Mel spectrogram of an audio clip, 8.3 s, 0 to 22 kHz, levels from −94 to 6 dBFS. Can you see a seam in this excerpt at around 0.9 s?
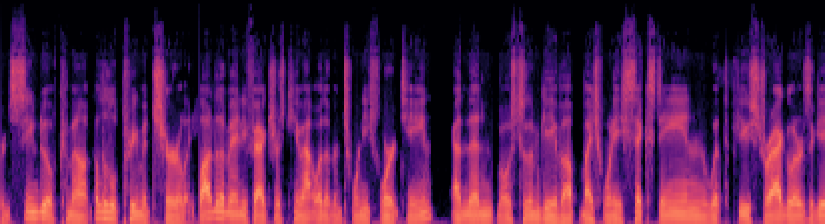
yes; 2 cuts; at 0.9 s, 2.0 s

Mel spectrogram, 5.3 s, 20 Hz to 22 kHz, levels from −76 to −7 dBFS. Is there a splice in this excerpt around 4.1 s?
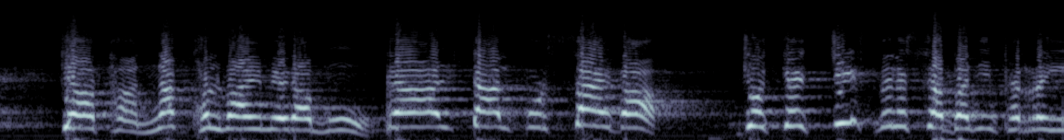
no; 1 cut; at 1.9 s

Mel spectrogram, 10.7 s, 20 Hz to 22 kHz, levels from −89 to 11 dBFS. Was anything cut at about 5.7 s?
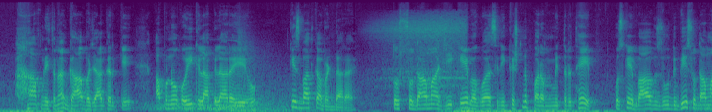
yes; 1 cut; at 5.7 s

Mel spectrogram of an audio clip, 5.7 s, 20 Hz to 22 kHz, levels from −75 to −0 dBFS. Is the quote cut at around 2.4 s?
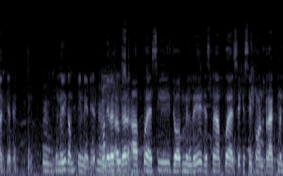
yes; 1 cut; at 2.4 s

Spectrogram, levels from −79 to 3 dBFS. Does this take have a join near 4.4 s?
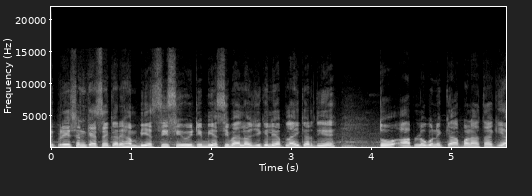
no; 0 cuts

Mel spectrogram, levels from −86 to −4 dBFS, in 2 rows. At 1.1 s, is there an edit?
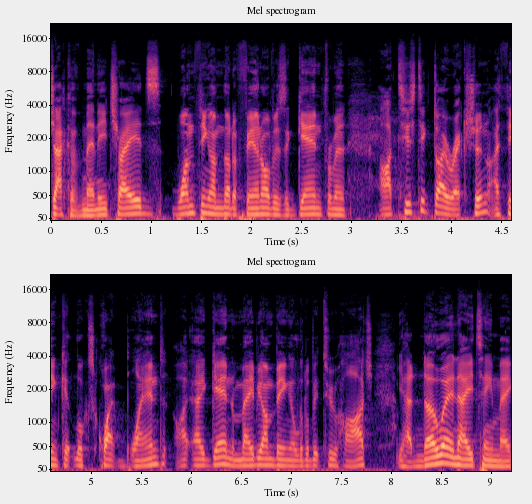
yes; 2 cuts; at 1.1 s, 7.9 s

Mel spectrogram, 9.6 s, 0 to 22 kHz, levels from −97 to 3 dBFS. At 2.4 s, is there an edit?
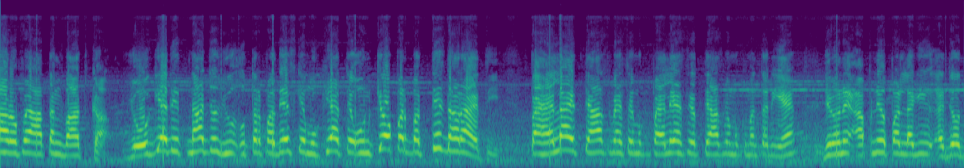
no; 1 cut; at 1.2 s

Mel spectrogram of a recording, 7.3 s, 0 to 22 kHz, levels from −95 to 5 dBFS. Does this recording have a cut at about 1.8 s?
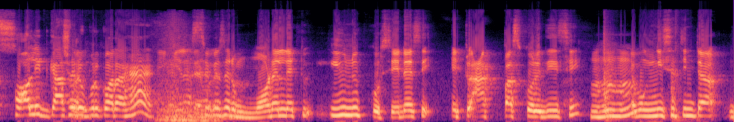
yes; 1 cut; at 1.8 s

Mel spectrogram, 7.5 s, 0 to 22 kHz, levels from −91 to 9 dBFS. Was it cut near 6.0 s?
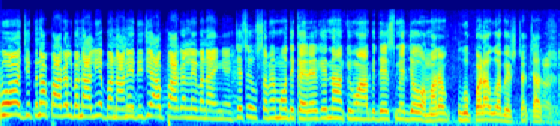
no; 1 cut; at 3.0 s

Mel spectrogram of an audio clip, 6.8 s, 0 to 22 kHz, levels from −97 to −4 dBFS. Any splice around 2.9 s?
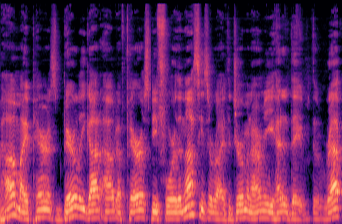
yes; 1 cut; at 2.9 s

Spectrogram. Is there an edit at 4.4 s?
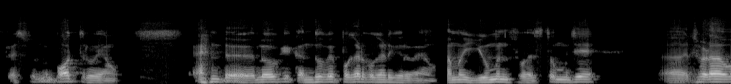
yes; 1 cut; at 4.4 s

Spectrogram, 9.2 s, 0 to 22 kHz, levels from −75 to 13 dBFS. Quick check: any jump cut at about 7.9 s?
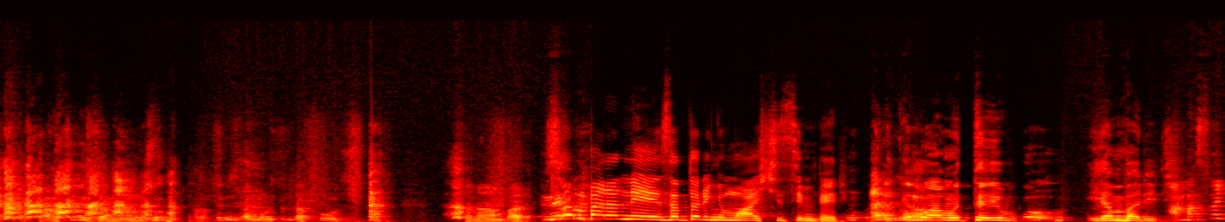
yes; 1 cut; at 7.9 s

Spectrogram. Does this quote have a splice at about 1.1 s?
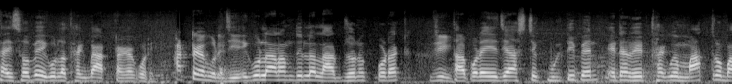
no; 0 cuts

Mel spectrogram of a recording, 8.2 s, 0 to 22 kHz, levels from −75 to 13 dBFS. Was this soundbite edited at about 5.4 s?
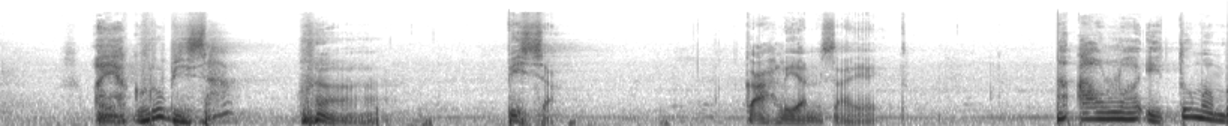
no; 1 cut; at 7.0 s

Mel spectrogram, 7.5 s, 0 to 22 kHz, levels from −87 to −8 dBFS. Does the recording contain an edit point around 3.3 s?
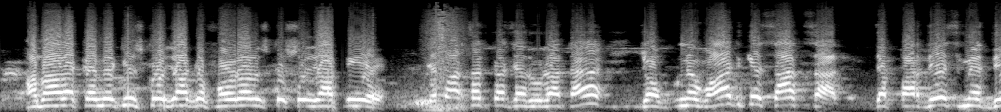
yes; 1 cut; at 3.3 s

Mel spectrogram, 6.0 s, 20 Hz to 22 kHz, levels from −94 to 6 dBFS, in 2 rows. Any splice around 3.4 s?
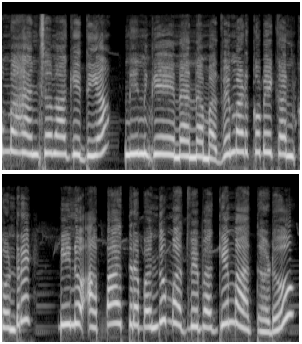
no; 1 cut; at 1.1 s

